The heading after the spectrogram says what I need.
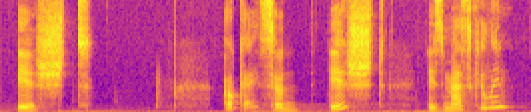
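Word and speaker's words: este: with the sound e isht drop the last e at the end as always isht okay so isht is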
